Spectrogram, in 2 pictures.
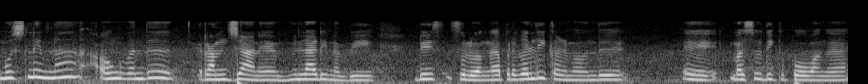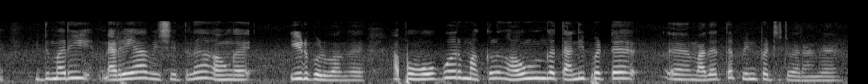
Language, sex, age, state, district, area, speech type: Tamil, female, 18-30, Tamil Nadu, Kallakurichi, rural, spontaneous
